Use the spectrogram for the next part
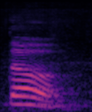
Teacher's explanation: हमारी जीवा जो है ऊपर के दांतों को टच कर रही है ना हमारे दातो को टच कर रही है तो क्या दंत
